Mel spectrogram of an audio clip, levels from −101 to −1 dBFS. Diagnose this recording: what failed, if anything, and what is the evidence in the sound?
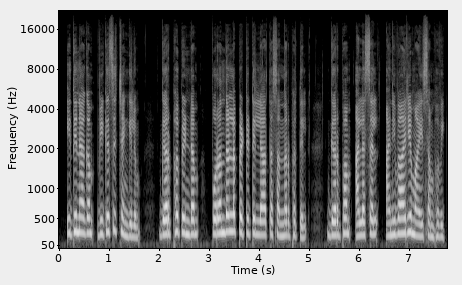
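Nothing in this speech recording points to a failure at any stage of the chain. No dropout, discontinuity or other defect can be heard anywhere in the clip.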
